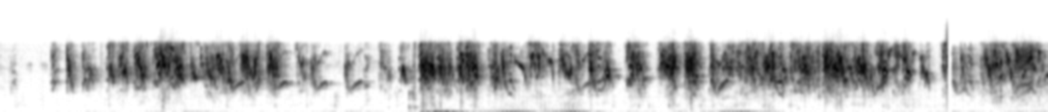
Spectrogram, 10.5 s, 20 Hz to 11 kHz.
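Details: Eurasian tree sparrows at their morning feed in a garden, having come at daybreak on a hot August 19th; almost unbroken, busy high-pitched chirping and twittering from several birds, with a low rumble of movement around the middle.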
